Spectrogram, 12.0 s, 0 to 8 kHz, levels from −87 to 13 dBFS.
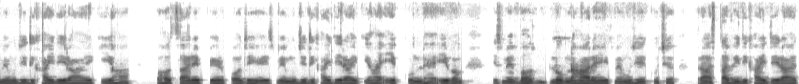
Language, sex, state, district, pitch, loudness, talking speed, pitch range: Hindi, male, Bihar, Samastipur, 135 Hz, -18 LUFS, 185 wpm, 135-145 Hz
